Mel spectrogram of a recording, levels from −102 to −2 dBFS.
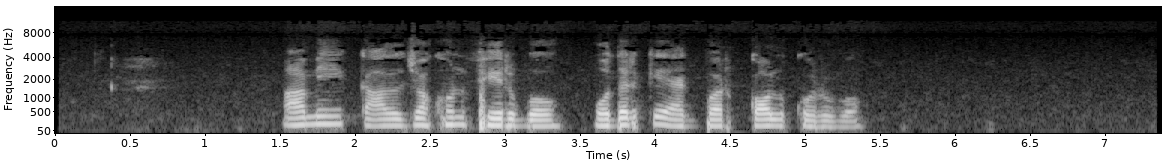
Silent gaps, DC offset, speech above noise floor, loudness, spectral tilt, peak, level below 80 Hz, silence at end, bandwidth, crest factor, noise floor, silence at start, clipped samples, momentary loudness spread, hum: none; under 0.1%; 45 dB; -21 LUFS; -9.5 dB/octave; -4 dBFS; -48 dBFS; 2 s; 6.4 kHz; 18 dB; -65 dBFS; 1.55 s; under 0.1%; 7 LU; none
